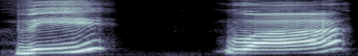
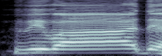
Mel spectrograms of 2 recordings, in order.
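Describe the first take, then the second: First: Very slow, stretched syllables, rising at the end; sounding out syllables. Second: Said in the usual way. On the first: Shown as a demonstration. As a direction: sound it out slowly, letter by letter. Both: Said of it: "एक एक अक्षर का उच्चारण करके".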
